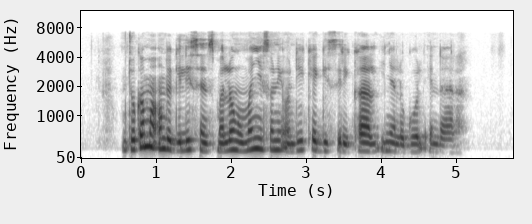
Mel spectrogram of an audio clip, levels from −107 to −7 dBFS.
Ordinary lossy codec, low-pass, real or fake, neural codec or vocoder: MP3, 96 kbps; 7.2 kHz; real; none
